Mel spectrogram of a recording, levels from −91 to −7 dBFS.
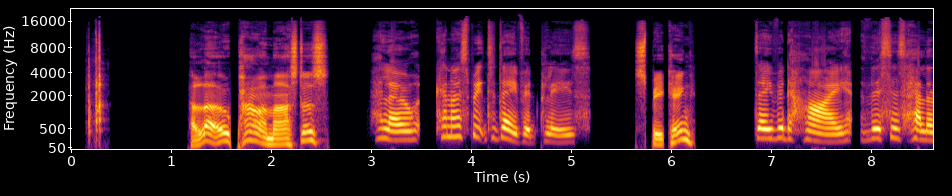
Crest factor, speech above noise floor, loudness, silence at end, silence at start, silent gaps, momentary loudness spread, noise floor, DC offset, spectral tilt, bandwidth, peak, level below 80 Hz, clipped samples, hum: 16 dB; over 75 dB; -16 LUFS; 0 s; 0.15 s; none; 11 LU; under -90 dBFS; under 0.1%; -4 dB/octave; 17 kHz; 0 dBFS; -58 dBFS; under 0.1%; none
